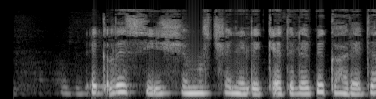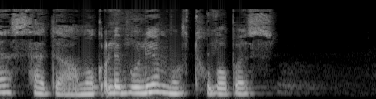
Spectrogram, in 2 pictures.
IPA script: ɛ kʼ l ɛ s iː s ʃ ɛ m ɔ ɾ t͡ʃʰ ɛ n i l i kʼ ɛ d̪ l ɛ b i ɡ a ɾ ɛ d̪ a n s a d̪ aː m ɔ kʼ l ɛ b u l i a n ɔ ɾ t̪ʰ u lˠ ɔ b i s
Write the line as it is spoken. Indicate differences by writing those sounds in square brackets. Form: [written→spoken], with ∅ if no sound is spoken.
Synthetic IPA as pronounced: ɛ kʼ l ɛ s iː s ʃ ɛ m ɔ ɾ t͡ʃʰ ɛ n i l i kʼ ɛ d̪ l ɛ b i ɡ a ɾ ɛ d̪ a n s a d̪ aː m ɔ kʼ l ɛ b u l i a [n→m] ɔ ɾ t̪ʰ u lˠ ɔ b [i→a] s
